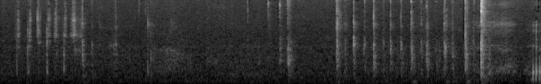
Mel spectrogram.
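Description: Quick, light clicks of typing on a computer keyboard, irregular keystrokes in short bursts, close and fairly quiet with no talk.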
